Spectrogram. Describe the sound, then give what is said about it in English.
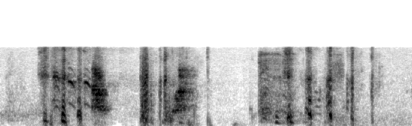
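Dogs bark and whimper in three short clusters of yelps and whines, with brief pauses in between. The noise is moderately loud, muffled and thin-toned, and no one talks over it. “I hear dogs.”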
